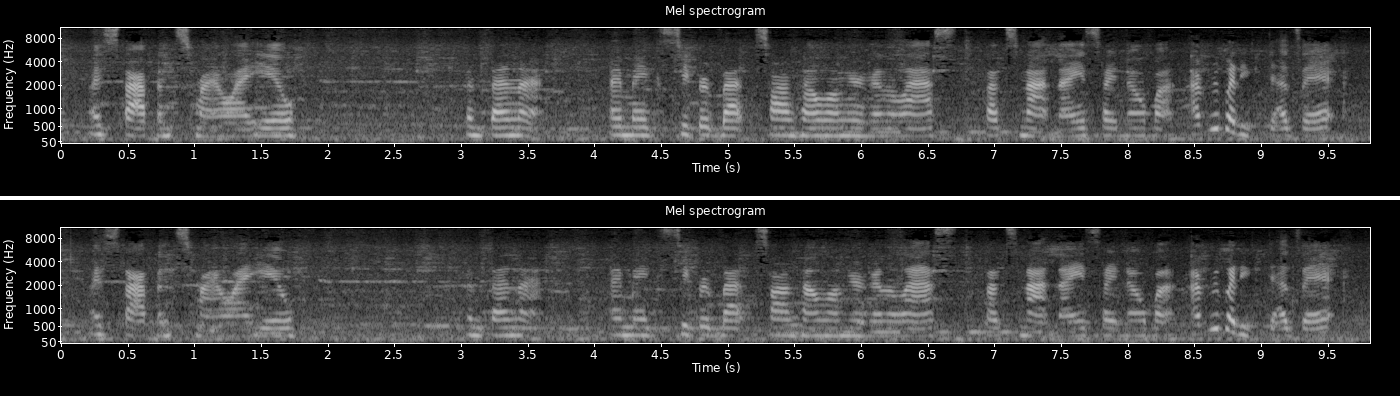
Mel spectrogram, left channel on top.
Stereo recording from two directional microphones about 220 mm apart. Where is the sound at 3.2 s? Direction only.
15° left (ahead or behind).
